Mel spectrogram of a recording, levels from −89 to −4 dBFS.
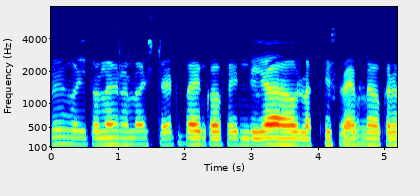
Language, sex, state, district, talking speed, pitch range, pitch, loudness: Magahi, male, Bihar, Lakhisarai, 185 wpm, 135-140 Hz, 135 Hz, -27 LUFS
